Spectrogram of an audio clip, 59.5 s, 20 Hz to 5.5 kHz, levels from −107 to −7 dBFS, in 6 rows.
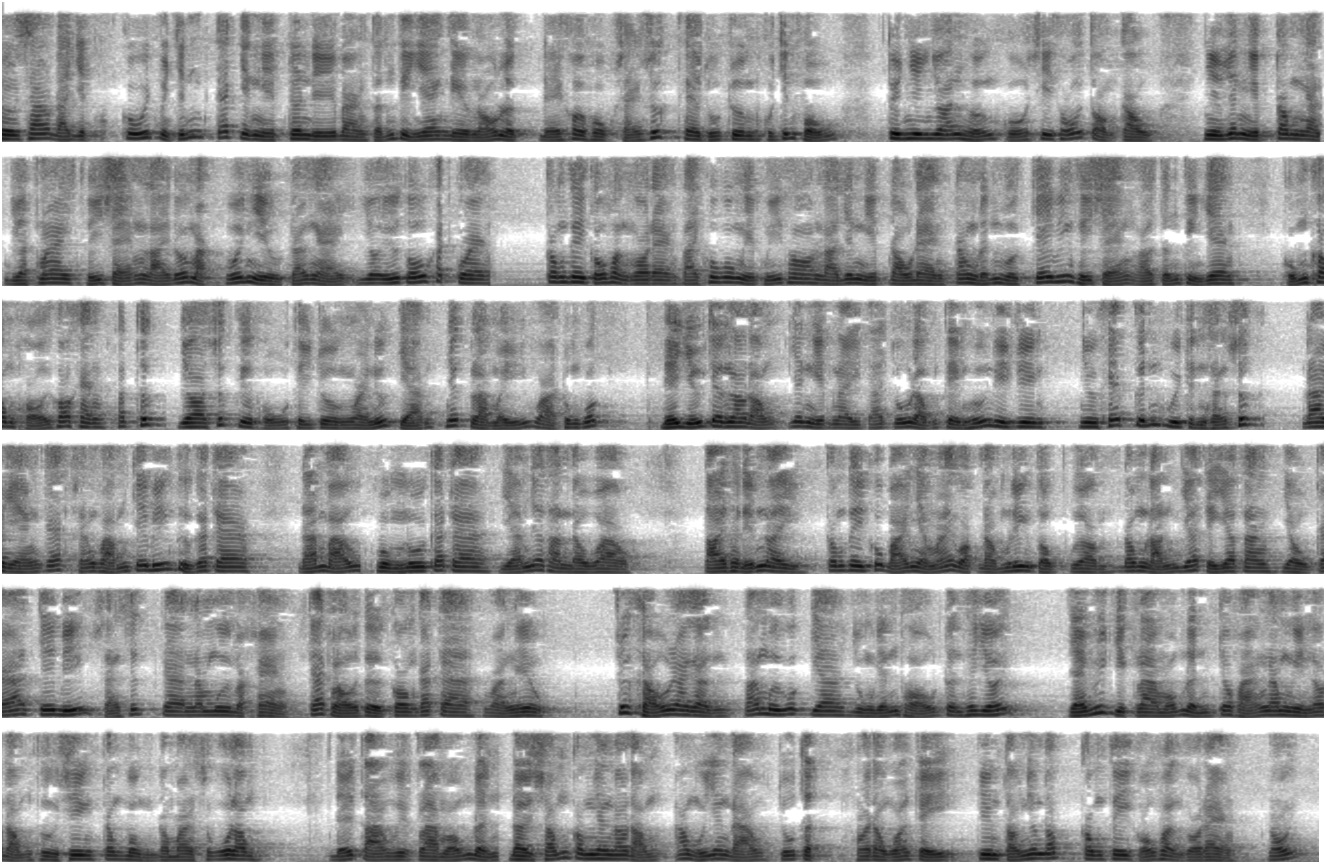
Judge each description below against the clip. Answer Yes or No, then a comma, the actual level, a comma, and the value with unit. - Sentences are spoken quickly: Yes, fast, 260 wpm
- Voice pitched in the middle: Yes, medium, 150 Hz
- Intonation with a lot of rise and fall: No, average, 4.8 semitones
